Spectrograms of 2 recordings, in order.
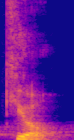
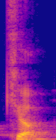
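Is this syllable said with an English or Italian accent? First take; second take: Italian; Italian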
